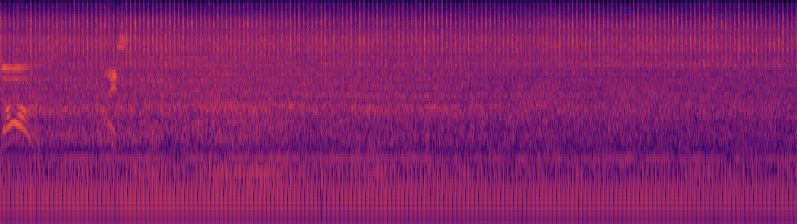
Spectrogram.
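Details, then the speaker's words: Troy-Bilt push mower, old and non-running, with a suspected dirty carburetor: after repeated attempts it fires and runs with an even, steady single-cylinder drone, no misses or surging; normal running. "And then you never know. It's just going to fire up. That's pretty good, wasn't it? That's good."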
